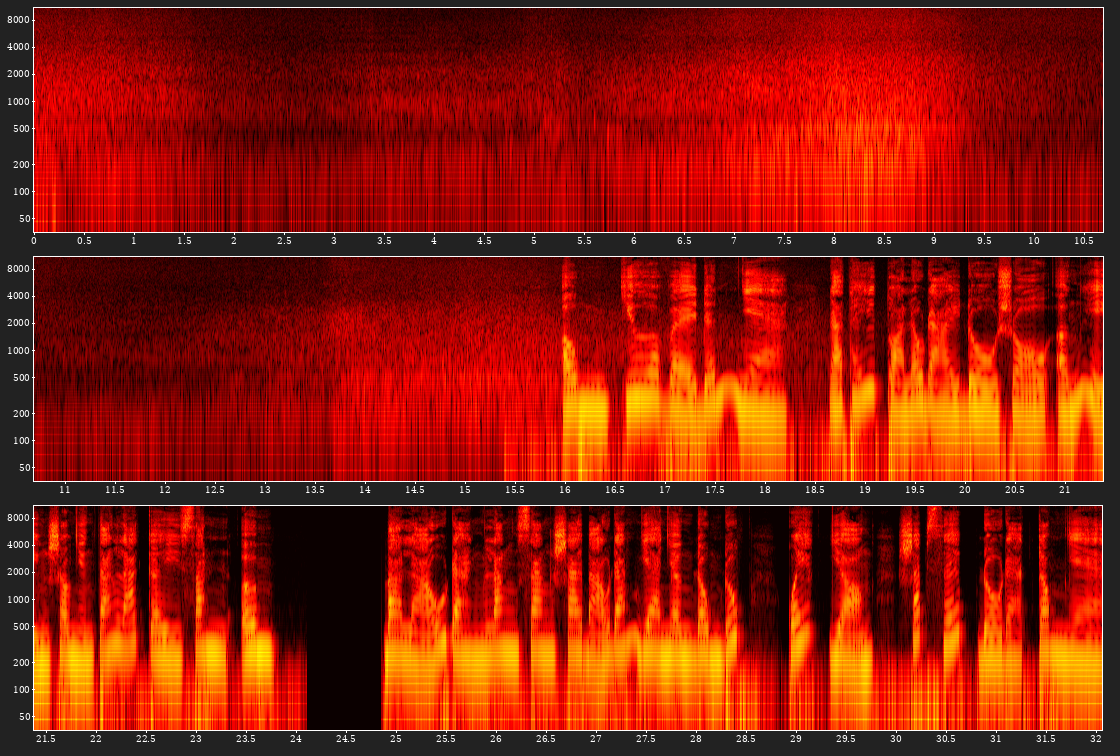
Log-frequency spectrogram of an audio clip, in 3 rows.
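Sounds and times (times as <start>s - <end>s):
ocean waves surging and receding: 0.0s - 20.5s
speech: 16.0s - 23.8s, 24.9s - 32.0s.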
